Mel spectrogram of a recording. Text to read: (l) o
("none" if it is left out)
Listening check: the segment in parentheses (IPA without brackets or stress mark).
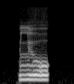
lʲ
